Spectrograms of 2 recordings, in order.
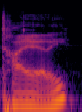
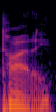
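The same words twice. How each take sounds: First: It is said with full Māori pronunciation. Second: It is said partly Māori, with a Māori r. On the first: "which is the correct pronunciation" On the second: "I do the correct inflection on the R"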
